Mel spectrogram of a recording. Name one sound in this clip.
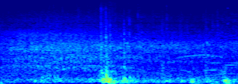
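A door latch clicks as a door opens.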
